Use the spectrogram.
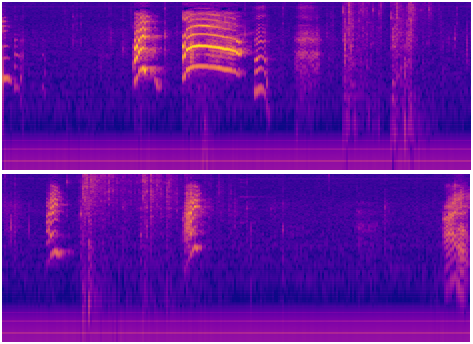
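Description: A dog in the Minecraft video game gives a few short, high whining barks spaced out between quiet stretches and soft game clicks and thuds.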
